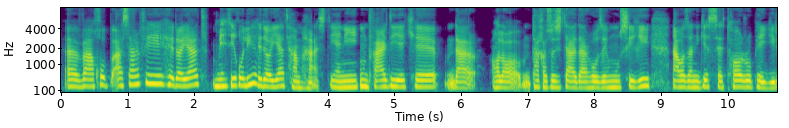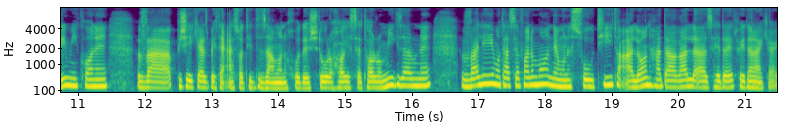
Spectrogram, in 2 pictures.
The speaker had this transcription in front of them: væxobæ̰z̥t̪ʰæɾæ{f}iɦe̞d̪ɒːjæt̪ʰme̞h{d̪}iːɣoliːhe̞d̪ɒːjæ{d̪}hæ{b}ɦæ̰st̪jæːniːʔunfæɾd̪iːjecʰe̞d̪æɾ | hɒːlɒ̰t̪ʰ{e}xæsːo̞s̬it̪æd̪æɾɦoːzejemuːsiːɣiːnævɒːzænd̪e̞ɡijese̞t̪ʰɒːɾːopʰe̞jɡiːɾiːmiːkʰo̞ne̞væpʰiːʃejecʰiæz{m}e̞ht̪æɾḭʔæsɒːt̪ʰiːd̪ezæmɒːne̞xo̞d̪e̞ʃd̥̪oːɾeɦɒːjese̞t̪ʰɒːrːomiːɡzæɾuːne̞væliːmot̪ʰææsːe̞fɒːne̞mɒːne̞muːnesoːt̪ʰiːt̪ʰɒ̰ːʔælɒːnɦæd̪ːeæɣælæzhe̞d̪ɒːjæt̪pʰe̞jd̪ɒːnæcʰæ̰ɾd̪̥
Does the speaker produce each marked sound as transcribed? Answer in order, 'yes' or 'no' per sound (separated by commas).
yes, yes, no, no, no, no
